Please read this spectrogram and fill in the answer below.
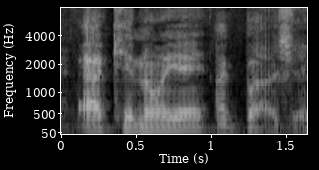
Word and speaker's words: Akinnuoye-Agbaje: Akinnuoye-Agbaje.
